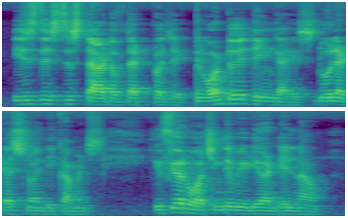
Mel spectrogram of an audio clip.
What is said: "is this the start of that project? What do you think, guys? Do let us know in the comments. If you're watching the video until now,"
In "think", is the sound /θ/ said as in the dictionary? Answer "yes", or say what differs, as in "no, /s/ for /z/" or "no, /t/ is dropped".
no, /t/ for /θ/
